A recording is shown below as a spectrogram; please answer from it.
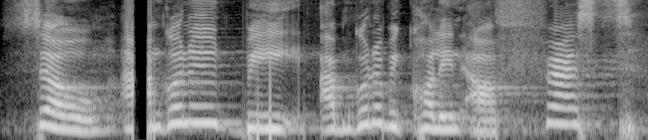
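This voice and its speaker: A Nigerian woman hosting a public forum as emcee, lively and upbeat, hyping the audience and introducing the next segment. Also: sits high, normal speed. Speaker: master of ceremonies. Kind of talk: event hosting. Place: event hall.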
